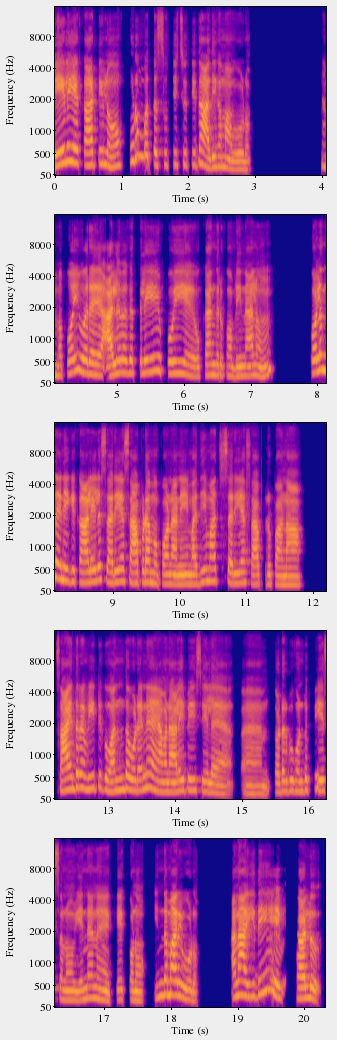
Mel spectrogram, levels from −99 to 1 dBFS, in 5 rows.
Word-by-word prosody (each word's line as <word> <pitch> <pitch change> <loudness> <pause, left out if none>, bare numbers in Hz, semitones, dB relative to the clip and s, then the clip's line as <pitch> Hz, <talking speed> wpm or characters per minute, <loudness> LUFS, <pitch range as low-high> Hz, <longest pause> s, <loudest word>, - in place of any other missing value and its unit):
வேலையை 305 +4 +5
காட்டிலும் 260 -3 +1 0.2
குடும்பத்தை 415 - -3
சுத்தி 265 +1 -11
சுத்தி 265 0 -10
தான் - - +6
அதிகமா 220 0 -3 0.2
ஓடும். 170 -1 -7 1.1
நம்ம 225 -2 -7
போய் 275 +4 0
ஒரு 250 -3 +3 0.2
அலுவலகத்திலேயே 265 +4 0 0.2
போய் 255 +1 0 0.3
உட்காந்துருக்கோம் 215 0 -4
அப்படின்னாலும், 200 0 -1 0.7
"குழந்தை 325 +4 +3
இன்னைக்கு 265 -4 0
காலையில 245 +5 +4
சரியா 235 +3 +2
சாப்பிடாம 225 0 +3
போனானே, 200 -1 +2
மதியமாச்சும் 260 +5 -3
சரியா 220 +1 0
சாப்பிட்டுருப்பானா? 195 -2 -1 0.6
சாயந்திரம் 260 +5 +4
வீட்டுக்கு 270 -2 -4
வந்த 240 +5 -3
உடன 240 +6 0 0.2
அவனை 205 -1 0
அலைபேசியில 230 -2 -2 0.2
அ - - -5 0.7
தொடர்பு 215 +3 -3
கொண்டு 220 +2 -4
பேசணும். 215 -3 -2
என்னன்னு 235 -1 -1 0.2
கேட்கணும்." 200 -3 -3 0.2
இந்த 310 +2 0
மாரி 300 -2 +8
ஓடும். 190 -3 -6 0.5
ஆனா 300 - +7 0.2
இதே 320 +7 0 0.5
பளு. 235 0 +5
230 Hz, 125 wpm, -23 LUFS, 210-265 Hz, 1.1 s, மாரி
